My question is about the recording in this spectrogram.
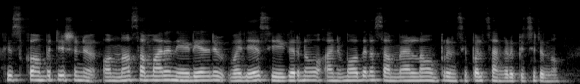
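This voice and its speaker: A storyteller from Kerala reading a serialized novel aloud in an even, measured narration. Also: medium pitch. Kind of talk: scripted audiobook narration.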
